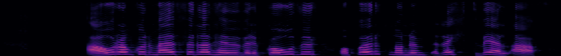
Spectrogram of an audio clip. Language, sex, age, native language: Icelandic, female, 30-39, Icelandic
